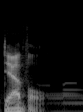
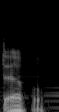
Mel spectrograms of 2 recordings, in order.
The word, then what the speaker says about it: devel: to be lib xcb devil I know always drive people crazy it's not pronounced devil it's a rail B system it's pronounced devil all right drro box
